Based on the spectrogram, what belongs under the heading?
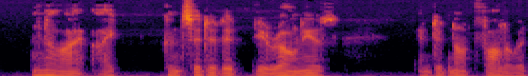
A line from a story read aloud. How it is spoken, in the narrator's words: said Pierre, so softly that the Rhetor did not hear him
